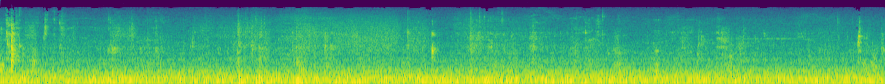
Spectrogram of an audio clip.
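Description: Close-up chewing and mouth smacking of someone eating a barbecue bacon burger: irregular wet clicks over a steady low hum in the car cabin.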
